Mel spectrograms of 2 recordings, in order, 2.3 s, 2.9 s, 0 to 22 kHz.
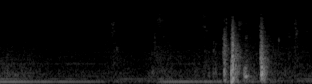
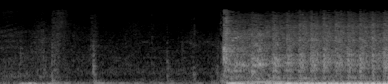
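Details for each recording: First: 2GR-FE V6 swapped into Toyota MR2 SW20, warmed from 68 °C coolant to near operating temperature, O2 sensor ports still open: low steady hum with no skipping beats at warm idle, clunks of handling near end; earlier misfire gone. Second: Toyota MR2 SW20 with swapped 2GR-FE engine, first start attempt after fuel, coolant and intake plumbing: starter cranks steadily about three and a half turns a second for five seconds without catching; RPM signal present.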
